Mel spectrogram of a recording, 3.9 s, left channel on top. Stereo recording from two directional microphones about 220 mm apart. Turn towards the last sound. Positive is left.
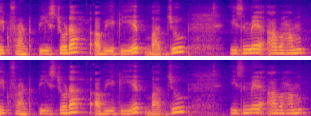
turn(degrees=35)  # may be behind; listen again after turning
